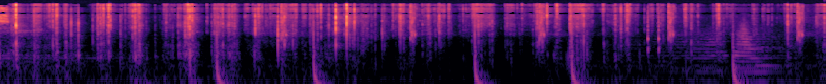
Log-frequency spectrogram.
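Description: Origami paper crinkling and crackling as it is creased and collapsed between the fingers, in many short irregular crackles, with a handful of soft low thumps spread through.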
